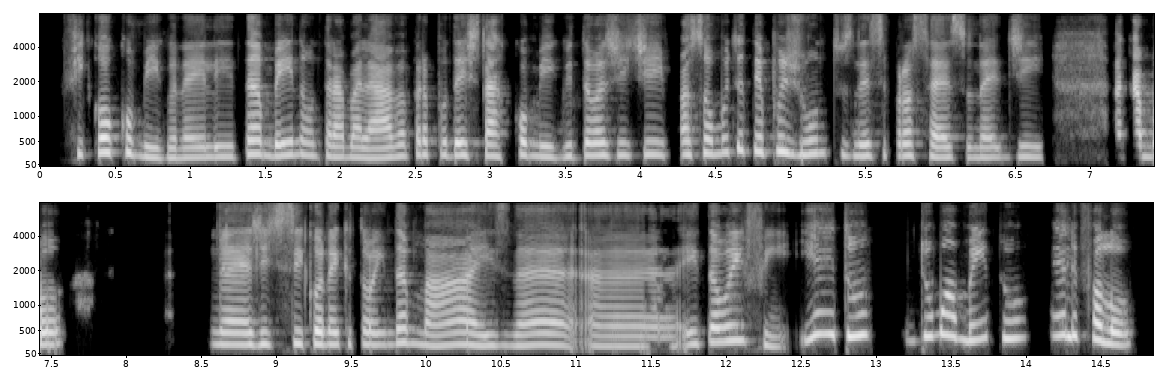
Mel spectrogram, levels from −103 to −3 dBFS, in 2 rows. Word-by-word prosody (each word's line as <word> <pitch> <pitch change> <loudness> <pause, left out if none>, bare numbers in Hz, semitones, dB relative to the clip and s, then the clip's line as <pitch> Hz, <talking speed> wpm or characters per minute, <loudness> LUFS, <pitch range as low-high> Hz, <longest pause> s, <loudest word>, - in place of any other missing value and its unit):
ficou 280 +3 +2
comigo, 200 -10 -2
né, 190 +1 -1
ele 200 +1 -2
também 240 0 +3
não 245 -2 -4
trabalhava, 195 0 +1
para 250 +2 -3
poder 245 -1 +1
estar 225 -2 +1
comigo, 215 -4 -3
então 235 +2 -1
a 235 - +3
gente 240 +1 -4
passou 255 +2 +1
muito 290 +4 -3
tempo 300 0 +1
juntos 255 -2 -3
nesse 220 +2 -1
processo, 205 -4 -1
né, 195 0 -2
de 200 0 -6 0.5
acabou 225 +2 +2 1.0
né, 230 -1 +3
a - - +3
gente 235 0 -2
se 250 -1 0
conectou 235 -1 +2
ainda 225 +4 +1
mais, 215 -2 +1
né, 215 0 +1
hã, 195 -1 -3 0.2
então 265 +5 +1
enfim, 220 -11 -2
e 340 - -1
aí 425 0 +2
do 400 +1 +5 0.2
do 295 +7 -1
momento, 350 -2 +2
ele 395 0 +3
falou: 240 - +4
230 Hz, 165 wpm, -23 LUFS, 210-260 Hz, 1.0 s, do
